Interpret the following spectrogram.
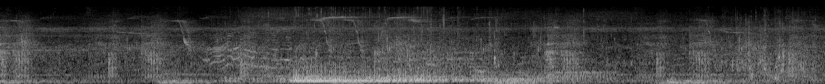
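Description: Giant otters growling and snarling as they attack a caiman, in a harsh, rough chorus that swells loudest about three seconds in for a couple of seconds. Short high chirps come over the top.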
